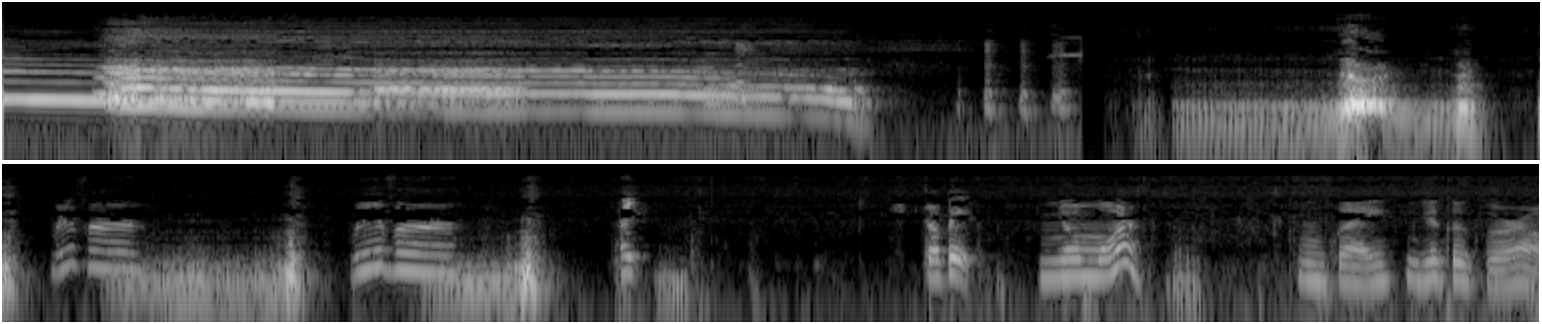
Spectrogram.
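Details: High-energy bloodhound howling, said to happen mostly when excited as a way of communicating, like its wolf ancestors: one long, slowly falling howl of about five seconds, then scattered short yelps and breathy noises with silent gaps.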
